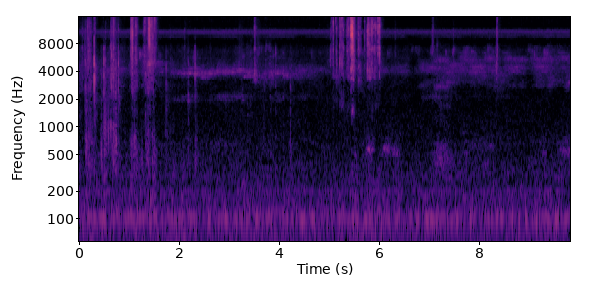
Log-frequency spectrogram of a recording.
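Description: Crinkling of a small plastic zip-lock bag as it is handled and opened. The rustling comes in short bursts in the first second and a half, and again about five seconds in.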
